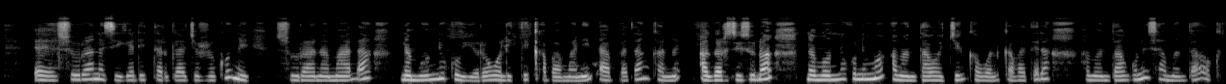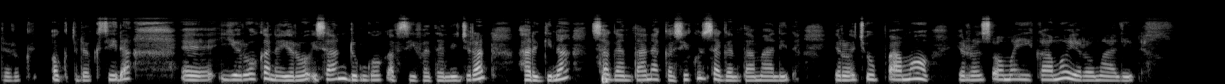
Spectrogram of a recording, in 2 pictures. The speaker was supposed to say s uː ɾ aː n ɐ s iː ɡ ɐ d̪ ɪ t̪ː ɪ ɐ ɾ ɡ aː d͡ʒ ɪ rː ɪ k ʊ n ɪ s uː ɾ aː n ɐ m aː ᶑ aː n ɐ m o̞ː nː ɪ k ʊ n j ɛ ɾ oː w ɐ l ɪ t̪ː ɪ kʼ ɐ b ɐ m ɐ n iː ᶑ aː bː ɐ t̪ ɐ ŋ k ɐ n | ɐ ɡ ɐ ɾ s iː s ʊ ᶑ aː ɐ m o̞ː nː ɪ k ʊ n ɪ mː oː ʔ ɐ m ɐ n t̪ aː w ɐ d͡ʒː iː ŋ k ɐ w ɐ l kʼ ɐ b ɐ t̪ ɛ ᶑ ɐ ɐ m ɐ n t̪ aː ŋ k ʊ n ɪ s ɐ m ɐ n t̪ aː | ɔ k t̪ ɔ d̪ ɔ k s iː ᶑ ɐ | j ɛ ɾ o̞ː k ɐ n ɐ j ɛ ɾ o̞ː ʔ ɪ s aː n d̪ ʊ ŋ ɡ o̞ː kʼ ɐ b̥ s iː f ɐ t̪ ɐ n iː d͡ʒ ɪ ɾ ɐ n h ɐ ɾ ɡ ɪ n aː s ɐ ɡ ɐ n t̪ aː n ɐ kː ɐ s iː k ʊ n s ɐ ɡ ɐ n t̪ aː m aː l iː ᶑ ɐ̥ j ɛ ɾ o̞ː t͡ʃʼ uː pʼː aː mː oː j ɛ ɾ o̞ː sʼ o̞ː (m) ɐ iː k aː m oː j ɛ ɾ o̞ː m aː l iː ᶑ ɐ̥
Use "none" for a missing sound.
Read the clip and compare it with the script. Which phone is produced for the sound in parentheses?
m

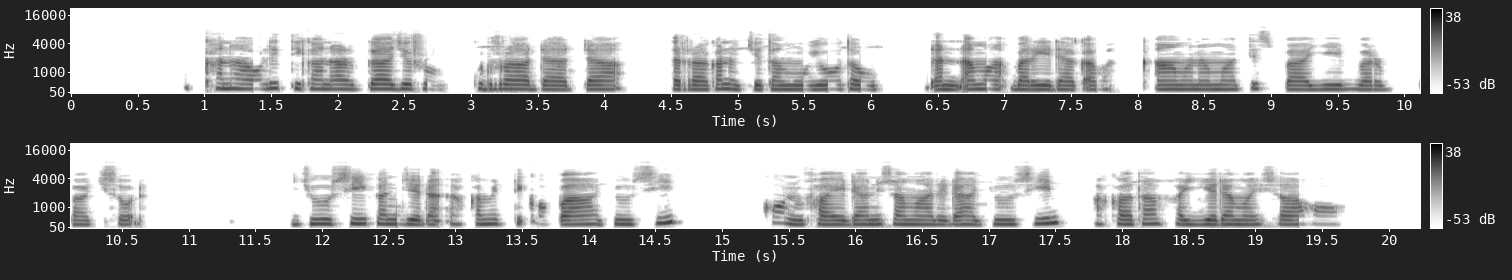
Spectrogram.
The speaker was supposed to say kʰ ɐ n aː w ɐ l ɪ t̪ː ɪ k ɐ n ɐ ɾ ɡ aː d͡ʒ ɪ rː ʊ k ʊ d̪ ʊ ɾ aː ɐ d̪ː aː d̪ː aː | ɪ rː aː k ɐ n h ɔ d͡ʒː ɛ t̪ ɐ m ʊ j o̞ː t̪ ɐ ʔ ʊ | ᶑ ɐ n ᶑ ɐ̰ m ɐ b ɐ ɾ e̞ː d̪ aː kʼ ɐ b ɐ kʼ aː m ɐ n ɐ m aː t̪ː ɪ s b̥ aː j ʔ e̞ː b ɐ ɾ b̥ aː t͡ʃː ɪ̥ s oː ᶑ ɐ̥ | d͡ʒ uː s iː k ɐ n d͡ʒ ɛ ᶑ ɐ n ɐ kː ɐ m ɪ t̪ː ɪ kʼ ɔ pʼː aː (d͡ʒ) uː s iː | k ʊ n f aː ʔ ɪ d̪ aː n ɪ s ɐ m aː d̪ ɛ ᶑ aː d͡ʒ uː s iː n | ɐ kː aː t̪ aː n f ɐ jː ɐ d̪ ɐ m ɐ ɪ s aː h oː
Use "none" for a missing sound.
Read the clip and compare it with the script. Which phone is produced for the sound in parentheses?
d͡ʒ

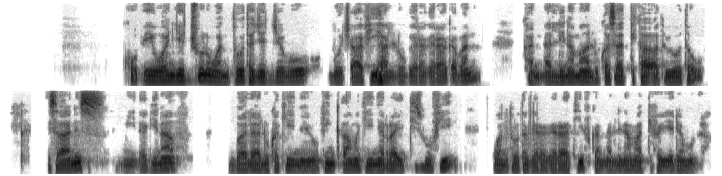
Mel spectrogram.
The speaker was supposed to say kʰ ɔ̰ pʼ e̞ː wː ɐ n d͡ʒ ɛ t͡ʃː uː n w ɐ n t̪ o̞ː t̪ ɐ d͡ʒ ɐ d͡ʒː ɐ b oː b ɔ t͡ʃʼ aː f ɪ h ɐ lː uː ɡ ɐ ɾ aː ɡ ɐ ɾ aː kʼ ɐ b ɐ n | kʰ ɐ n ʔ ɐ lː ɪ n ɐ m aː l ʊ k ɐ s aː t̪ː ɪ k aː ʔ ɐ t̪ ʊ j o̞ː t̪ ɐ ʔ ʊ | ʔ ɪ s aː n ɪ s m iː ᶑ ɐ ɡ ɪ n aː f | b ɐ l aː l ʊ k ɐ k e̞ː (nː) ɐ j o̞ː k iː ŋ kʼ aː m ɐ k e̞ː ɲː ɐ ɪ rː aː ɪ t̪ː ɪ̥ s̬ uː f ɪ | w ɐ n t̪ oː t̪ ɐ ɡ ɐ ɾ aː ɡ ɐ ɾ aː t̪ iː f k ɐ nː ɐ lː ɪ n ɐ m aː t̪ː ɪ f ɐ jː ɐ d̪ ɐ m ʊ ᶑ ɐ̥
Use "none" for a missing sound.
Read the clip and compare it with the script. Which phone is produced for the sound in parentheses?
ɲː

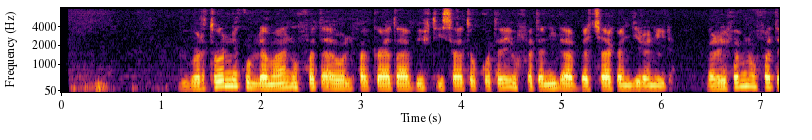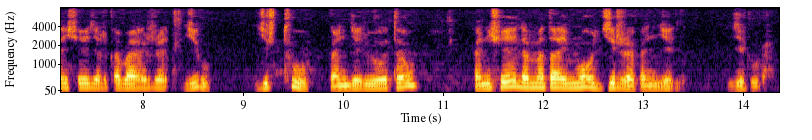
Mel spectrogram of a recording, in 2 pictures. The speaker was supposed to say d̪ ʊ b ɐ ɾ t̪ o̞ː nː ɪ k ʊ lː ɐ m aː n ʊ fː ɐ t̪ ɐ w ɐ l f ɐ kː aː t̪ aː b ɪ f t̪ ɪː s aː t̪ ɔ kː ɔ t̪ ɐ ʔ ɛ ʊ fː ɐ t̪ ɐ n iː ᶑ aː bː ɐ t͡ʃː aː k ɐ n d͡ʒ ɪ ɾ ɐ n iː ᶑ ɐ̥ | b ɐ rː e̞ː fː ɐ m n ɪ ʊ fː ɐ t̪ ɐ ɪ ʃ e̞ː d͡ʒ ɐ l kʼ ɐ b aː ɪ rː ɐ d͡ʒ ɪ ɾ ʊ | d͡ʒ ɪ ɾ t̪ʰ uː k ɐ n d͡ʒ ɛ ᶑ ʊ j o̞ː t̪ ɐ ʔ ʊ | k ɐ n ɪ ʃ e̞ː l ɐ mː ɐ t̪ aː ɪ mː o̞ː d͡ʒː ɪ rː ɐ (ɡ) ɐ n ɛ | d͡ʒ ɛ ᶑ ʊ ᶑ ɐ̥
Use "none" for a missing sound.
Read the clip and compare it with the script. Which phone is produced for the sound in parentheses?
k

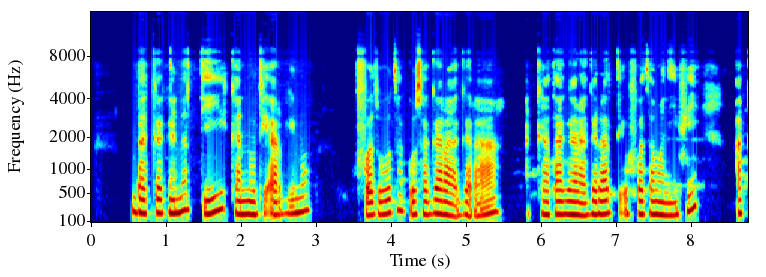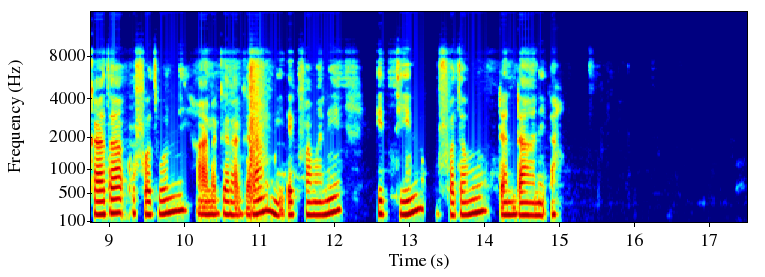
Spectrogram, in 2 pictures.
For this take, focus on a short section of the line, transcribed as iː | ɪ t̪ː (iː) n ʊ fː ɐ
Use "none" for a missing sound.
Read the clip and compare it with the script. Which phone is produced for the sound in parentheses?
iː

